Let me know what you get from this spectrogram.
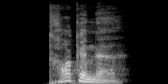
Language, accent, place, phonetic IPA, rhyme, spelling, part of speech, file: German, Germany, Berlin, [ˈtʁɔkənə], -ɔkənə, trockene, adjective, De-trockene.ogg
- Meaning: inflection of trocken: 1. strong/mixed nominative/accusative feminine singular 2. strong nominative/accusative plural 3. weak nominative all-gender singular 4. weak accusative feminine/neuter singular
